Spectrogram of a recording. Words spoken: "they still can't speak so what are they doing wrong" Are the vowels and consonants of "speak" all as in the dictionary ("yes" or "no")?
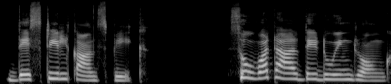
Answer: yes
